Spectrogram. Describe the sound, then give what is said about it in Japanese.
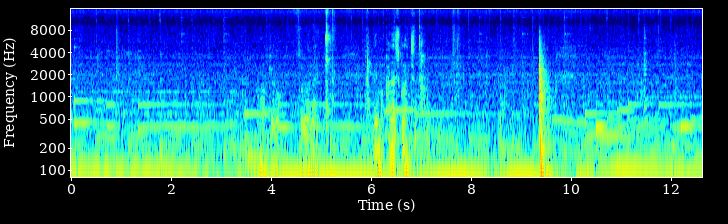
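A pot of broccoli simmering in its boiling cooking liquid, with a soft, steady bubbling hiss running throughout while people talk over it. “そう今日はですねブロッコリーのえっと煮る汁煮汁をちょっと使って”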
